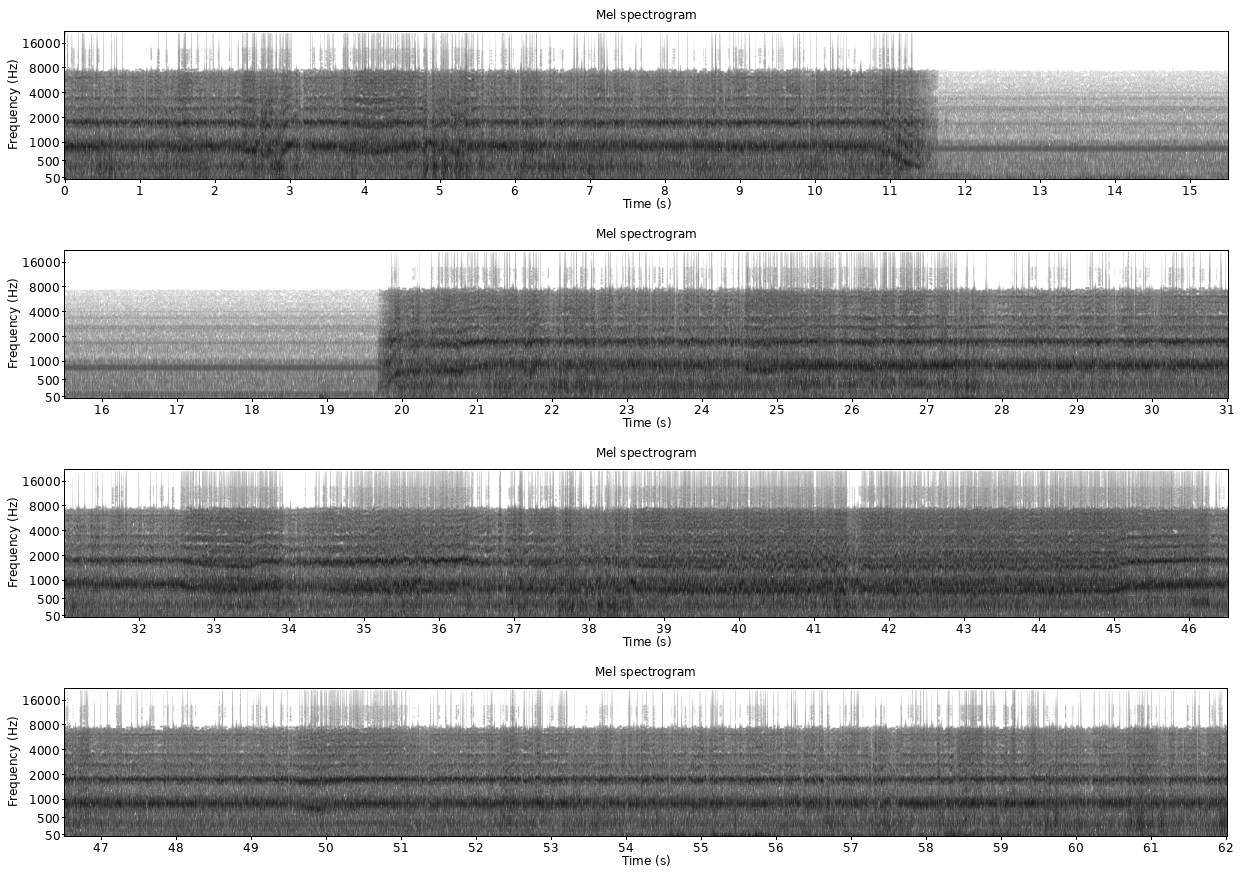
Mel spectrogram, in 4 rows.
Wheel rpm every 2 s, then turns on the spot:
230, 230, 230, 230, 230, 150, 0, 0, 0, 10, 190, 230, 230, 230, 230, 230, 220, 210, 210, 210, 210, 210, 220, 230, 230, 230, 240, 230, 230, 230, 230.
none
